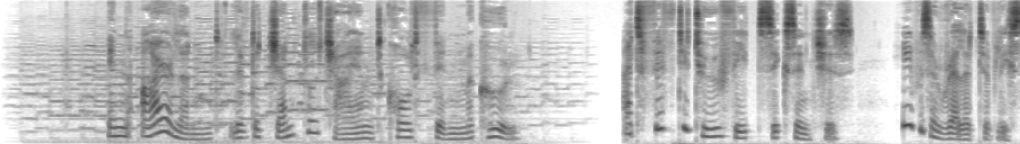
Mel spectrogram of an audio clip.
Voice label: Irish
